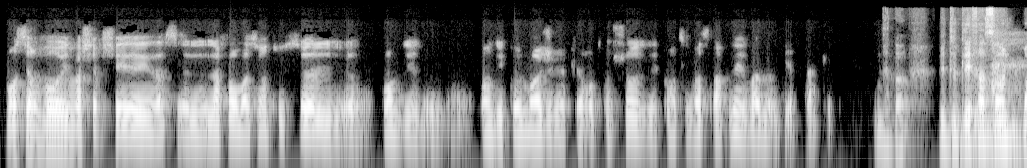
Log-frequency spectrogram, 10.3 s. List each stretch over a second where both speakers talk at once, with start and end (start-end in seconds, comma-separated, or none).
none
